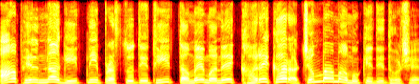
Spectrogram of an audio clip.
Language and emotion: Gujarati, surprised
